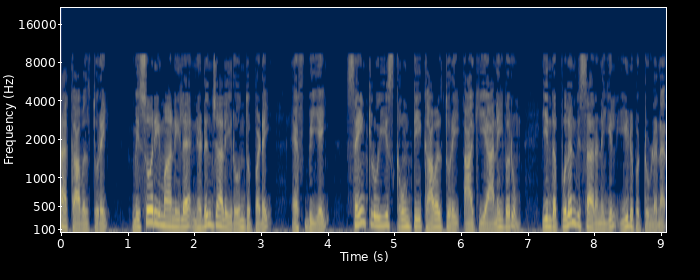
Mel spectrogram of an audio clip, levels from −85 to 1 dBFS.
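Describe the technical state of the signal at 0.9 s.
At 0.9 s the speech carries AAC compression damage, present throughout the clip: nothing reaches above 9 kHz, and sibilants sound smeared and fizzy. This is likely low-bitrate AAC-LC quantising its spectral lines coarsely, which fits roughly 32 kbps.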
